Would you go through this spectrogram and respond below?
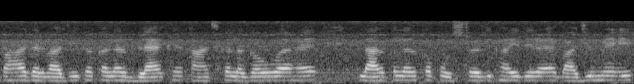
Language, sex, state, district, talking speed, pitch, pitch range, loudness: Hindi, female, Chhattisgarh, Raipur, 210 wpm, 190 Hz, 180-195 Hz, -17 LUFS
